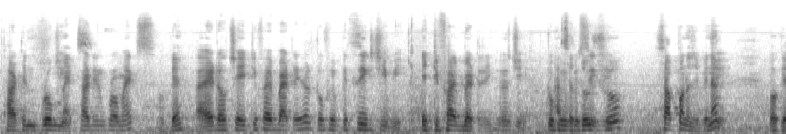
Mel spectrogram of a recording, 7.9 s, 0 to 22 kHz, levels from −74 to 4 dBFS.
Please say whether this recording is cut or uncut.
uncut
